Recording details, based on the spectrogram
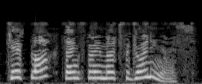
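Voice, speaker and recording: A woman hosts a live radio interview in a fairly high voice. She is chatty and animated, given to exclamations. The sound is slightly muffled, like a radio broadcast. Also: brisk, no echo. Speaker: radio host interviewing a guest.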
